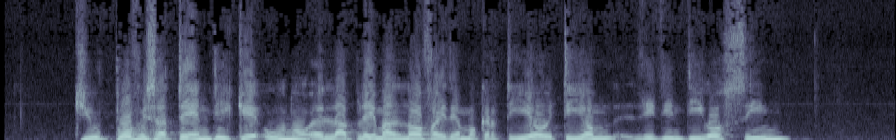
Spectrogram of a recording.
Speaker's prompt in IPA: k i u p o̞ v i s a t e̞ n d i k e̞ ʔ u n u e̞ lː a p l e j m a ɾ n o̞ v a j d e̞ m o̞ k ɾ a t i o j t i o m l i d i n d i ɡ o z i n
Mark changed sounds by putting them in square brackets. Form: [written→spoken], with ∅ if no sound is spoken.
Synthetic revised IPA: k i u p o̞ v i s a t e̞ n d i k e̞ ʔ u n u e̞ lː a p l e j m a [ɾ→l] n o̞ v a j d e̞ m o̞ k ɾ a t i o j t i o m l i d i n d i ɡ o [z→s] i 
